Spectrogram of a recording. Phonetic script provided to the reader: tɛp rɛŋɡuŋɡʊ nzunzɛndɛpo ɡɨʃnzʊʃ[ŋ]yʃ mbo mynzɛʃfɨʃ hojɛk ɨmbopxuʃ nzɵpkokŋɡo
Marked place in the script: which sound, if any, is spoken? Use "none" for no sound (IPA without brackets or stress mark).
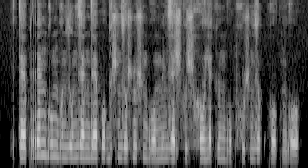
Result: ɳ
